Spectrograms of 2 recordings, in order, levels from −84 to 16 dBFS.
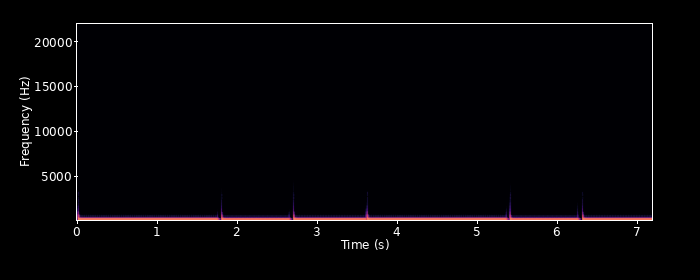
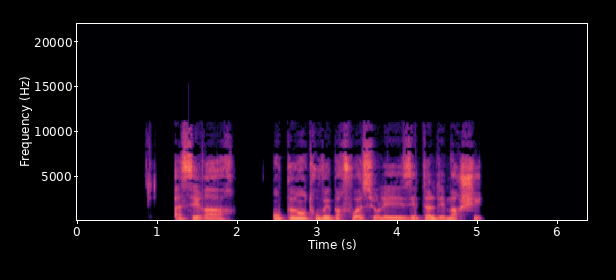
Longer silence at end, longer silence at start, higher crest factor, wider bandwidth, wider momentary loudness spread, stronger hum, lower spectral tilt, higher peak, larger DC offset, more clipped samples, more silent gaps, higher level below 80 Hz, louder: second, 0 s vs 1.35 s; second, 0 s vs 0.9 s; second, 2 dB vs 16 dB; second, 0.6 kHz vs 11.5 kHz; second, 1 LU vs 14 LU; neither; first, -19.5 dB/octave vs -3 dB/octave; second, -8 dBFS vs 0 dBFS; neither; neither; second, none vs 1.01-1.21 s, 2.00-2.44 s; first, -10 dBFS vs -46 dBFS; about the same, -14 LUFS vs -13 LUFS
